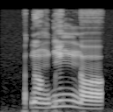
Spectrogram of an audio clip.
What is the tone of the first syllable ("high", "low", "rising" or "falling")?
low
